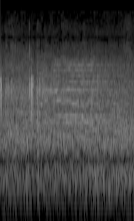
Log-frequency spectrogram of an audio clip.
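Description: Tennis shoes pounding and squeaking on a hard court as a player sprints forward, with a short sharp knock about half a second in, over a low steady crowd murmur.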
